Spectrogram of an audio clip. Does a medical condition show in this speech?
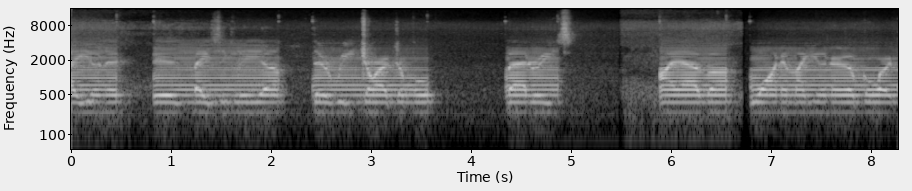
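Yes: laryngectomy, electrolarynx; 19 years since laryngectomy; speaks with electrolarynx.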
